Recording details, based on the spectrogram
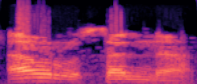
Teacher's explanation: Heavy ra, because it's silent with a fatha before it.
